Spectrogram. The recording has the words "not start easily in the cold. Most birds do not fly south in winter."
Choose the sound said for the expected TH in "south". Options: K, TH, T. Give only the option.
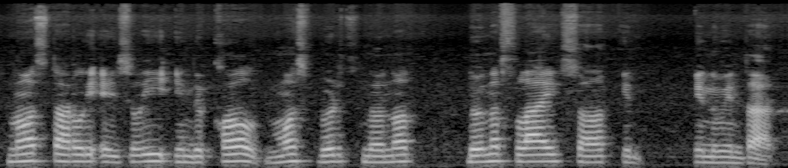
T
